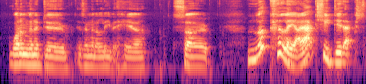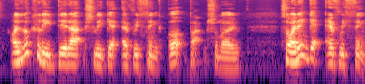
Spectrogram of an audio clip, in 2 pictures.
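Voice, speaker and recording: Speaking with a British accent at a medium pitch and moderate pace, a man uses lively intonation with big swings in loudness. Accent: British accent, often praised by viewers. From UK. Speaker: livestreaming artist. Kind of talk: casual livestream chat while drawing.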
